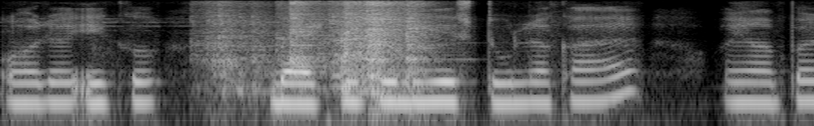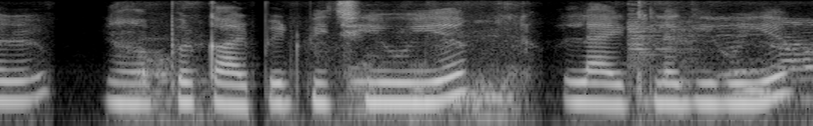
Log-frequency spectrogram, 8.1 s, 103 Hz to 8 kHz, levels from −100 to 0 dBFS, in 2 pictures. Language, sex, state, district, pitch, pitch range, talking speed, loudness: Hindi, female, Bihar, Sitamarhi, 230 Hz, 225-240 Hz, 155 wpm, -27 LUFS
